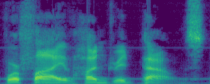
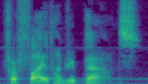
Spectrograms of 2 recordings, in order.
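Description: First: Very slow, weighty restatement; deliberate lawyer repetition. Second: Much higher and slow; name the sum in a high young man's voice; impressed young ward. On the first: Guardian repeats the sum to his ward, very slow and firm. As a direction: spell out the sum word by word. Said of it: "repeated Mister Jaggers". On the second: Ward tells guardian the sum, high and slow. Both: A narrator's reading.

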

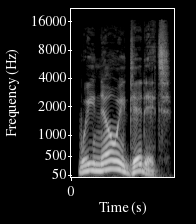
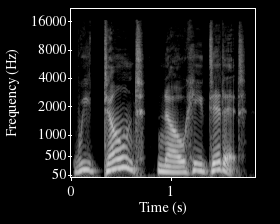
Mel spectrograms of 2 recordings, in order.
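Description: First: "know" pressed hard and loud; "We know he did it" with "know" hit and falling; stress on know. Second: Slow, pressed, stress on "don't"; "don't" hit hard and drawn out, falling; irritable. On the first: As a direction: lean on "know" like it settles it. Husband arguing over a trial. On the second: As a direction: cut him off, annoyed. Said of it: "she said irritably". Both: Acted.

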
